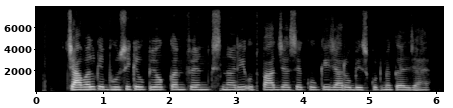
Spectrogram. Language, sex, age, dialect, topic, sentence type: Magahi, female, 18-24, Southern, agriculture, statement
